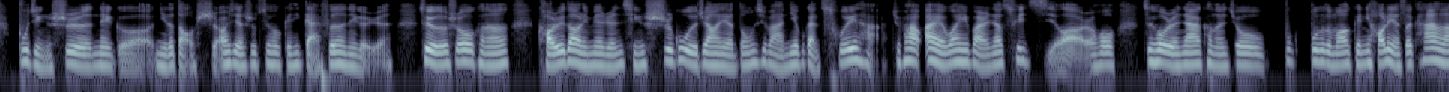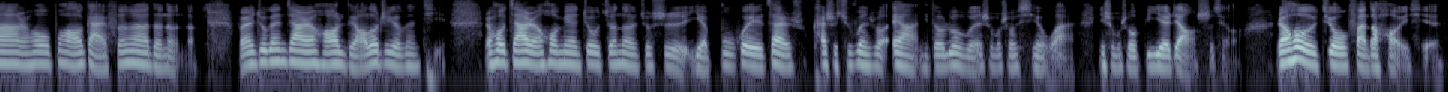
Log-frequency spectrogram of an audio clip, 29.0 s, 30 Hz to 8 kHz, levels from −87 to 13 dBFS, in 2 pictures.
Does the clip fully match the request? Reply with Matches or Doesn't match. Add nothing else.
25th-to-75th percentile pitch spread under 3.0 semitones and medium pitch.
Matches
